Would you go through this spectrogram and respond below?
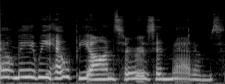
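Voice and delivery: very high, squeaky, tiny little voice. Narrator voicing someone unseen behind a counter, in a tiny voice. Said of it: "a tiny voice from behind the counter says".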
